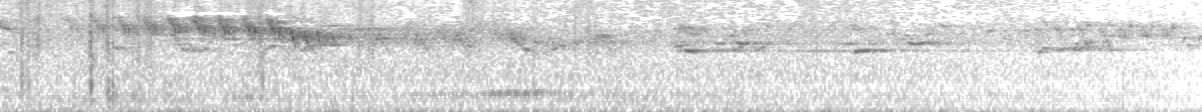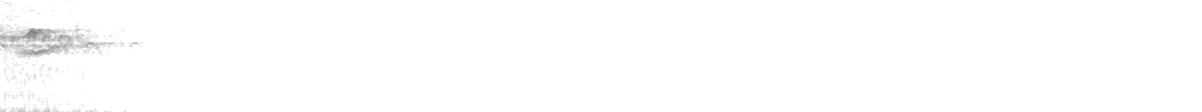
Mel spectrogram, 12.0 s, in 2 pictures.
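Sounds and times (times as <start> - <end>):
faint birdsong: 0.0 - 6.8.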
